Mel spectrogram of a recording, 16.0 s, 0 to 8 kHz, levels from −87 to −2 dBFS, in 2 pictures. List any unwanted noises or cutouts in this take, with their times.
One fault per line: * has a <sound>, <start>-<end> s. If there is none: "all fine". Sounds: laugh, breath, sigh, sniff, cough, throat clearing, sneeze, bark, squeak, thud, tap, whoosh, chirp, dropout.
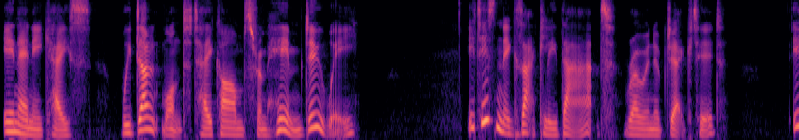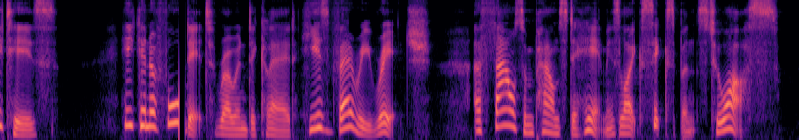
* has a dropout, 9.8-9.9 s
